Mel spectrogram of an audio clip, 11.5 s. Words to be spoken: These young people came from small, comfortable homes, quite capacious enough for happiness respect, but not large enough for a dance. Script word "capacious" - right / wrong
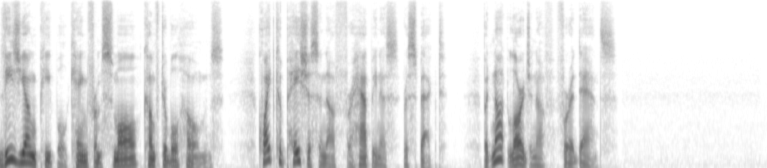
right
